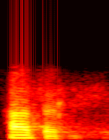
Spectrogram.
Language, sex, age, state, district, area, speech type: Kannada, male, 45-60, Karnataka, Belgaum, rural, conversation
